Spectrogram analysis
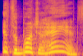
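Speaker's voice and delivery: high alarmed voice. Retold or imitated.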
